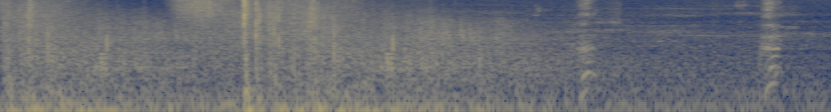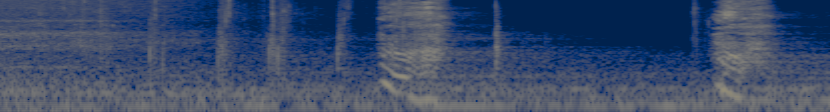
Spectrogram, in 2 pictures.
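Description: A fire spell from the video game Hogwarts Legacy bursts in a loud explosive boom near the start, followed by fainter crackling impacts and debris rumbling that trail off over several seconds.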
